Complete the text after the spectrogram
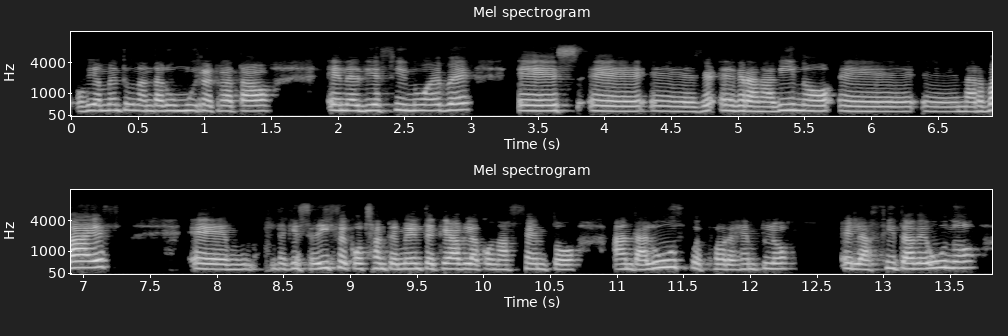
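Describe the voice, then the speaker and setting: A woman giving an academic conference lecture, often pausing with hesitant fillers. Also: on the high side, no echo. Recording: dull dry recording.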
